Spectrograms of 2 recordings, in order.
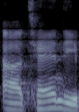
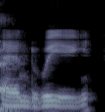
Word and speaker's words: Thandiwe: Yeah, because it's still pronounced Tandy. It's not Thandiwe.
